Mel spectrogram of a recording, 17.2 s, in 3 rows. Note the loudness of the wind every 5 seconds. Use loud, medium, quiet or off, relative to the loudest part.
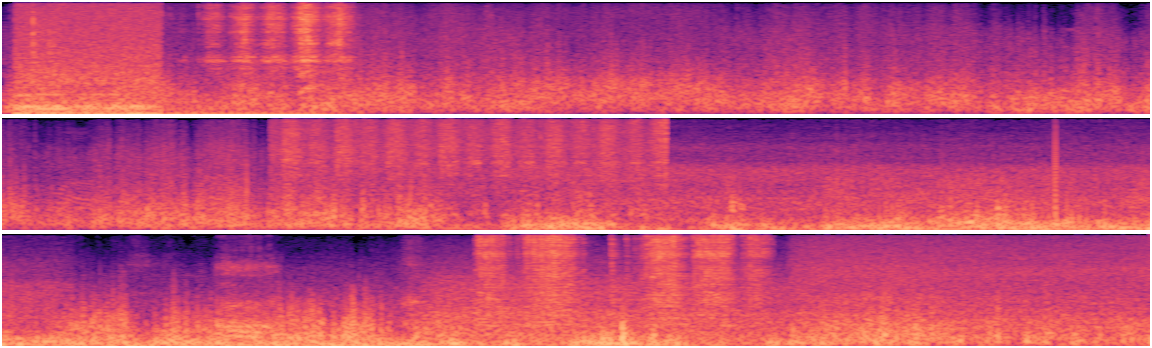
medium, medium, loud, loud.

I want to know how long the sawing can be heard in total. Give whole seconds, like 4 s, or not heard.
5 s.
